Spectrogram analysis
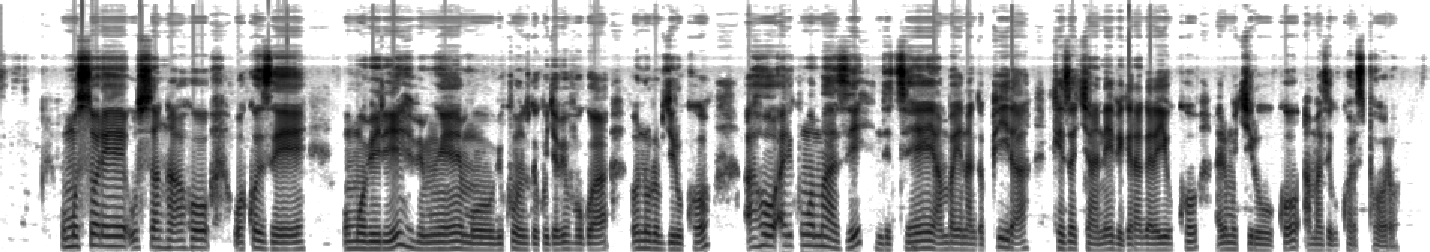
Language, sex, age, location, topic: Kinyarwanda, male, 18-24, Kigali, health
